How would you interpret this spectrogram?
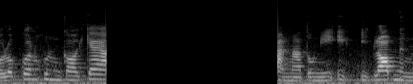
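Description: At 1.06 s the speech stops dead and the track falls to complete silence until 2.78 s, an audio dropout to silence lasting 1.72 s, with no room tone underneath. The input was likely lost, through a disconnected device or failed link, while recording continued writing silence. Whatever was said in that span is gone. On the waveform it is a flat line; on a spectrogram, a fully blank band between abrupt vertical edges.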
